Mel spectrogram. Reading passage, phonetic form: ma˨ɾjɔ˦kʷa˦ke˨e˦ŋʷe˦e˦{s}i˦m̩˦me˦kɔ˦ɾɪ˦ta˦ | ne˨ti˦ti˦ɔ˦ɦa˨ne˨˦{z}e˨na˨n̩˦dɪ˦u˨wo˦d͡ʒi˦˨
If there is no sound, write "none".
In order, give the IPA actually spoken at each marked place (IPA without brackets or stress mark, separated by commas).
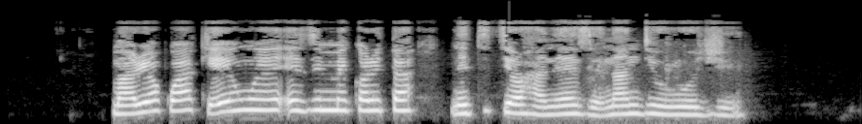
z, z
